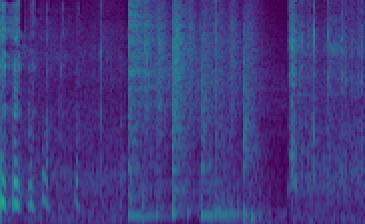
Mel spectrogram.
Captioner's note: giggles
